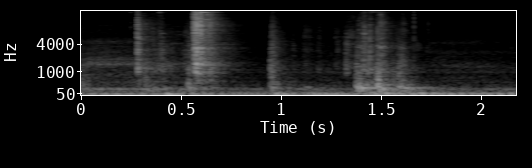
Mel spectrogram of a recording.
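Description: Handling plastic parts in a rotary-tool kit: a few sharp clicks and a short rattle as a small clear plastic box of sanding and cutting bits is lifted out of the molded plastic case.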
